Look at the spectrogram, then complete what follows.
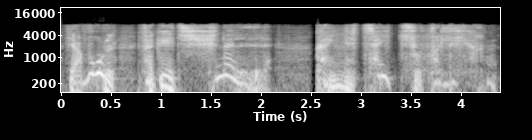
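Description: A sneaking, agitated storybook creature, speaks in a breathy, hissing rasp. The voice leaps high and often thins into whispers, repeating itself in clipped, urgent phrases. The sound is slightly dull. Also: male voice, wildly swooping pitch, slow pace, pushed and bright, full character voice. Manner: urgent repetitive muttering in clipped broken phrases. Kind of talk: audiobook character voice.

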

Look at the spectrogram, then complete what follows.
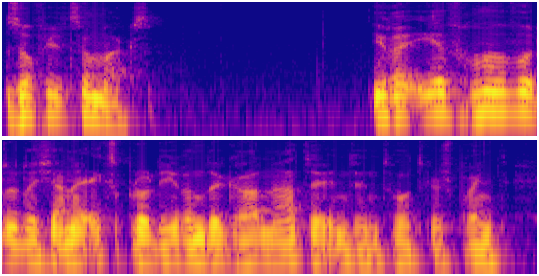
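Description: An actor playing a dry, persistent police detective questioning a suspect in a radio drama, deadpan and probing. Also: male voice, on the low side, normal speed, lightly acted. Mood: stern, dry. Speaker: interrogating police officer.

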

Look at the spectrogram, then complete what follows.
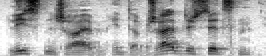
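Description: An actor playing a brash, restless young railway trainee in a 1950s radio play, boastful and breezy. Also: male voice, mid-range voice, expressive, moderate pace, a bit bright, faint music behind, lightly acted. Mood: cocky, restless. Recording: 1950s radio recording, slightly distant.

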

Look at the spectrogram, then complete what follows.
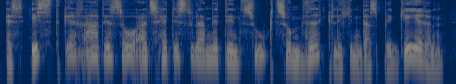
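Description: A man narrating literary prose and its dialogue in a measured, articulate way. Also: a little high, very animated, vocal fry, breathy edge, dry recording, studio quality.

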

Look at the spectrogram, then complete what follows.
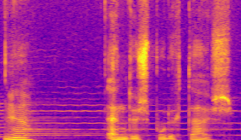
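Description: A man's voice: medium pitch, slow, mellow, faint music behind, close to an everyday voice. An actor with a Flemish accent playing a stern, reserved aristocratic father and husband in a radio drama. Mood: calm, resigned.

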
